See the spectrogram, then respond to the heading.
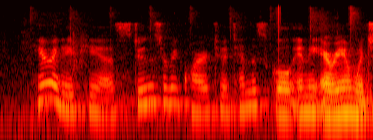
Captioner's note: voiceover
